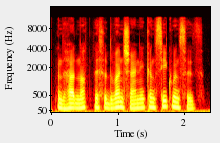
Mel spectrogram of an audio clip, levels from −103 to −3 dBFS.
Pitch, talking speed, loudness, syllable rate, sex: 125 Hz, 175 wpm, -18 LUFS, 6.6 syllables/s, male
